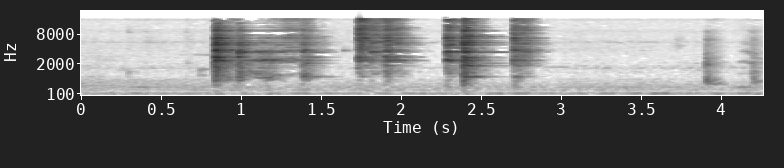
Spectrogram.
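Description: A spoon scraping sliced celery and sausage off a plate into a cooking pot in four quick, sharp scrapes, then one light knock near the end.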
